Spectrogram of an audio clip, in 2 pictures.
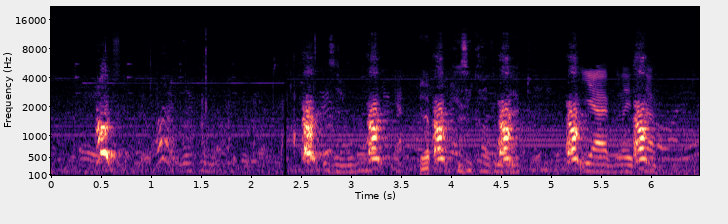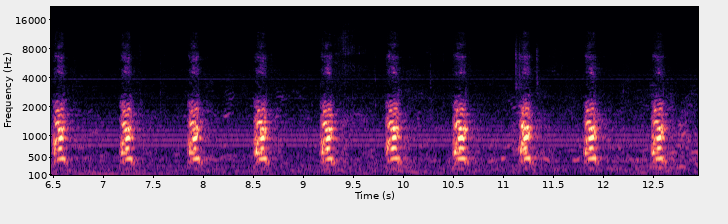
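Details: Bark and hold by a dog at an IPO trial, the 2013 Schutzhund USA Nationals: a long series of loud, evenly spaced single barks, roughly every two-thirds of a second, with brief voices in the middle.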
